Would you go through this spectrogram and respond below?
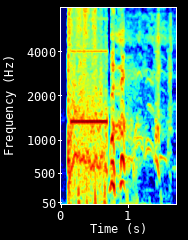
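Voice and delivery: a very high, loud burst of real laughter; uncontrollable laugh. Real, not acted. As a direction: laugh helplessly, you can't stop. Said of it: "uncontrollable laughter".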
